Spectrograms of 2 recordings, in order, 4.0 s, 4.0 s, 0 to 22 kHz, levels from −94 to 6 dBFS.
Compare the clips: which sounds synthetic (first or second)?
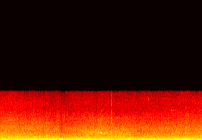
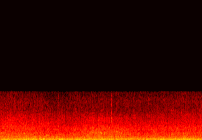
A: second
